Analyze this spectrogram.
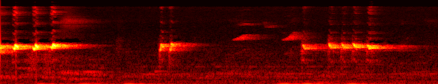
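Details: Yellow-vented bulbul calls, used to lure reluctant bulbuls into singing: a quick run of bright, bubbly chirps, a pause, a short trilled note, then another chattering burst of rapid chirps.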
